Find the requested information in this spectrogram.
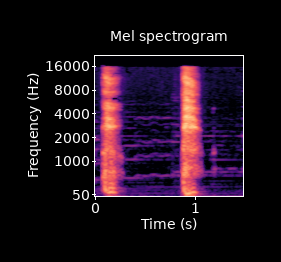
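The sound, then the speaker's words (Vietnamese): Two dry coughs from a frail, sick old man, each a short rough burst, separated by a brief pause with silence around them. “Lão nói được một câu lại tiếp tục ho khan”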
